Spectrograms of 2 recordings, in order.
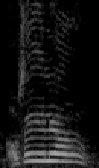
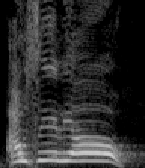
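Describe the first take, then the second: First: High, soft echo of the cry for help. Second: High, loud cry for help mid-fall; grito de auxilio. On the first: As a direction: let it come back thin, like a canyon echo. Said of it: "escucha un eco". (eco agudo y suave del grito) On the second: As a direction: yell it out as you tumble down the slope. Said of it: "empieza a gritar". (grito agudo y fuerte pidiendo auxilio) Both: Retold or imitated.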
